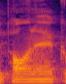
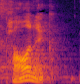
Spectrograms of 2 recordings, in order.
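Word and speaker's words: Palahniuk: It's very, if you like Bret Easton Ellis or early Polonic or, Amy Tremple, I believe. I'm sorry, I can't remember. Last names are not good with me. – That's okay. Well, hey, you pronounce Polonic fantastic.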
